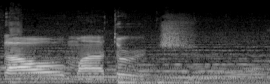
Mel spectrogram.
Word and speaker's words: Thaumaturge: Next is the Thaumaturge. How can you pronounce this? Thaumaturge.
